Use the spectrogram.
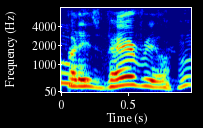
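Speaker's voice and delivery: hammy politician's stump-speech impression; Donald Trump. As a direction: boast in short repeated phrases, like a campaign rally. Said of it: "say this in the Trump voice".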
